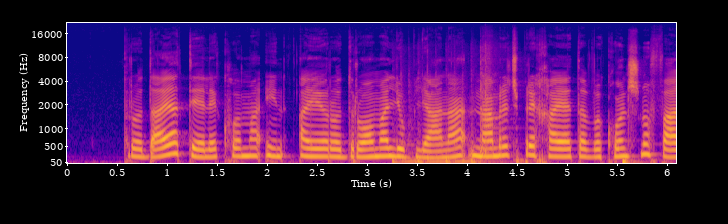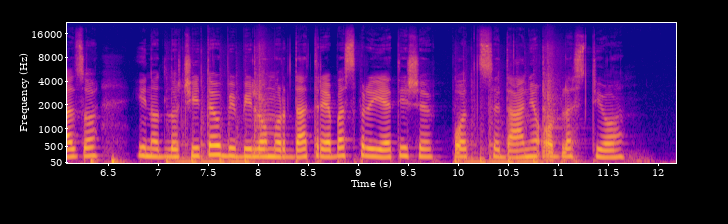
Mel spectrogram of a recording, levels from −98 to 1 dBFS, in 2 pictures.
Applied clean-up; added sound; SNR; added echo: none; Drum kit; 13 dB; none.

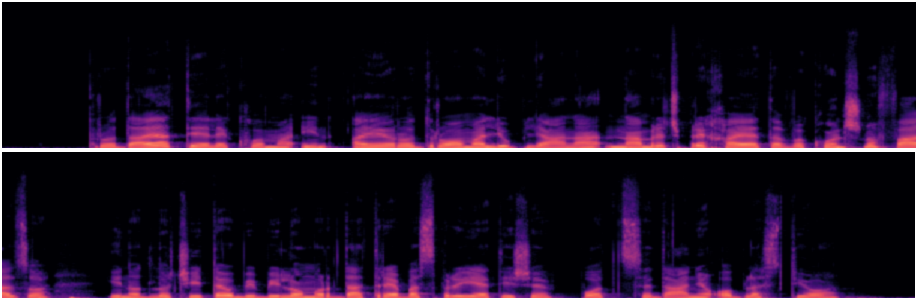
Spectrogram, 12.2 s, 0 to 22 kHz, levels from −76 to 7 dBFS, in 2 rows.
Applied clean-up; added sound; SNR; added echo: none; none; none; none.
